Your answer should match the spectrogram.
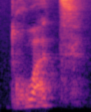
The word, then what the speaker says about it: droite: Droite would be the same, but you're pronouncing the T on the end because it's to the right, okay?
